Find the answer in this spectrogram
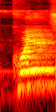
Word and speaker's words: quite: uh completely okay now s q a t and q e t the difference you have to understand q e t means silence keep quiet two cylinders are there quite active other one is only one syllable it's quite possible okay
